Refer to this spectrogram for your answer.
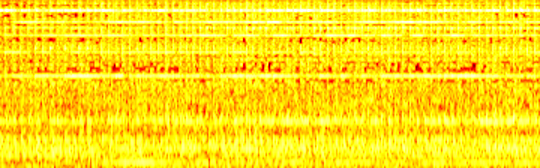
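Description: A school bell rings in the preschool section, continuously for the whole stretch, a bright, shrill, metallic clatter held at a steady loud level with no pauses and no voices.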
